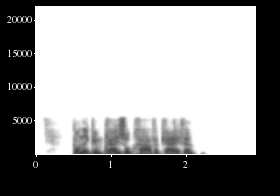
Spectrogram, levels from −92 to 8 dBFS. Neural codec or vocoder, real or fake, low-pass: none; real; 5.4 kHz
